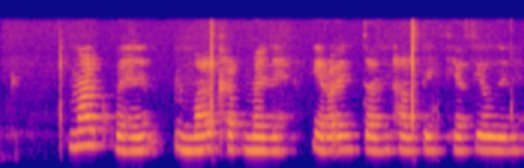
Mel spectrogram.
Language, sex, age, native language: Icelandic, female, 13, Icelandic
